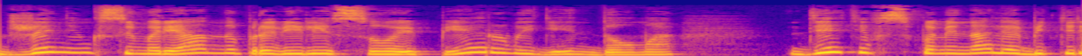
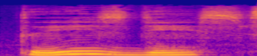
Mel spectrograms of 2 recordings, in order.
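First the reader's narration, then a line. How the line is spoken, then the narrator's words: Quiet, disbelieving. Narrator (Russian): сказал Дженнингс тихо, как если бы и сам с трудом верил в это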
